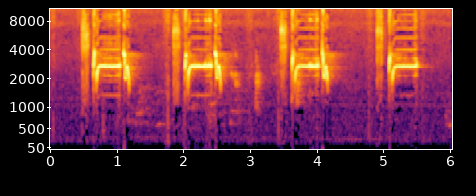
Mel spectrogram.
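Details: Male bar-winged prinia giving the 'prenjak tamu' (visiting male) song, with pauses, suited to tutoring songbirds: four loud, buzzy, harmonic-rich phrases of about 0.7 seconds each, spaced roughly 1.5 seconds apart, with faint ticks between.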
